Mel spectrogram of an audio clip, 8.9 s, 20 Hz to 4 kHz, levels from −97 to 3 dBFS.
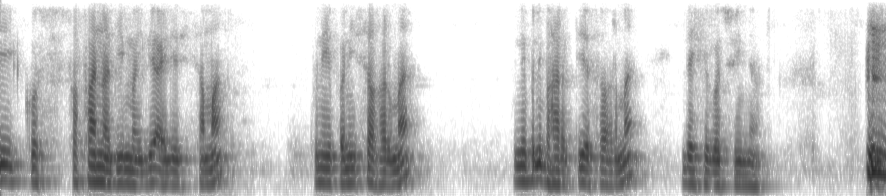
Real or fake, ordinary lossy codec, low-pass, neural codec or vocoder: real; Opus, 32 kbps; 3.6 kHz; none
